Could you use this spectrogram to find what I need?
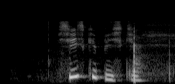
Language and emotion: Russian, neutral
